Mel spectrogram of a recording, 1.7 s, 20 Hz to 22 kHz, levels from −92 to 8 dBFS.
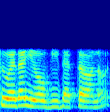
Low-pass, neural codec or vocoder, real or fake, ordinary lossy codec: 3.6 kHz; none; real; none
